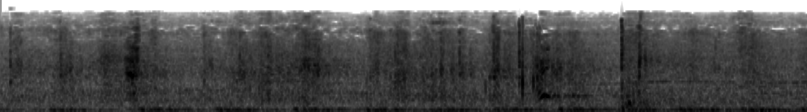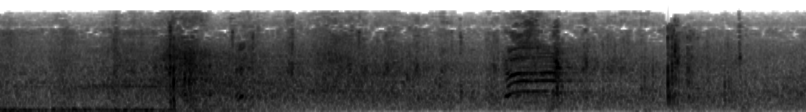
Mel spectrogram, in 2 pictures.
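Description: Hockey sticks clack sharply against a puck.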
